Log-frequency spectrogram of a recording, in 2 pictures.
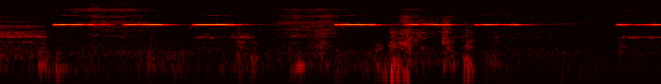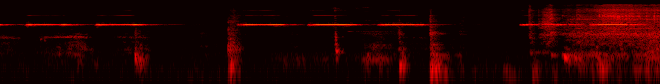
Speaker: So now the nitwit neighbors are setting off the smoke alarms in the hallways, as you can hear. That's outside my apartment. Only in the hallways.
